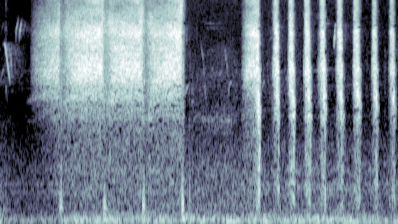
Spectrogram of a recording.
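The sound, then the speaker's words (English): A person pishes by a small pond and marsh in Portland on a foggy day: a long, breathy hissing pish, then a quick rhythmic run of about eight short, sharp hissing bursts, imitating the aggression calls of chickadees and other small birds to draw in birds such as a kinglet and chickadees. “We make this, we call it pishing. It's supposed to sound a little bit like chickadees and other small birds making their aggression noises that'll draw in other birds.”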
